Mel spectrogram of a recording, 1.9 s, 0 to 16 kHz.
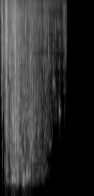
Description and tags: water swimming 4
Recording of swimming.
Since the Sony IC Recorder only records in mono, I layered 3 separate splashes sounds(1 left, 1 right, 1 center) to achieve a fake stereo sound. Processed in FL Studio's Edision.
sony-ic-recorder, layered, water, pool, wave, swimming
